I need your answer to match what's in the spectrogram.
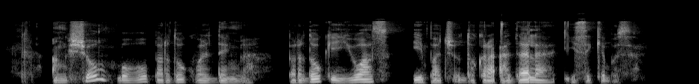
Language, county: Lithuanian, Telšiai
